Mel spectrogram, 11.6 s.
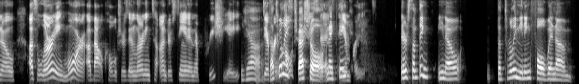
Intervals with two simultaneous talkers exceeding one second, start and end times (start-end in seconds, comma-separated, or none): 5.2-7.0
